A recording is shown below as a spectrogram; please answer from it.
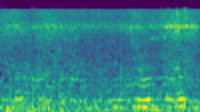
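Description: Honeybees hum in an open beehive during a June hive inspection, producing a continuous, even buzz of many bees up close with no talking.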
